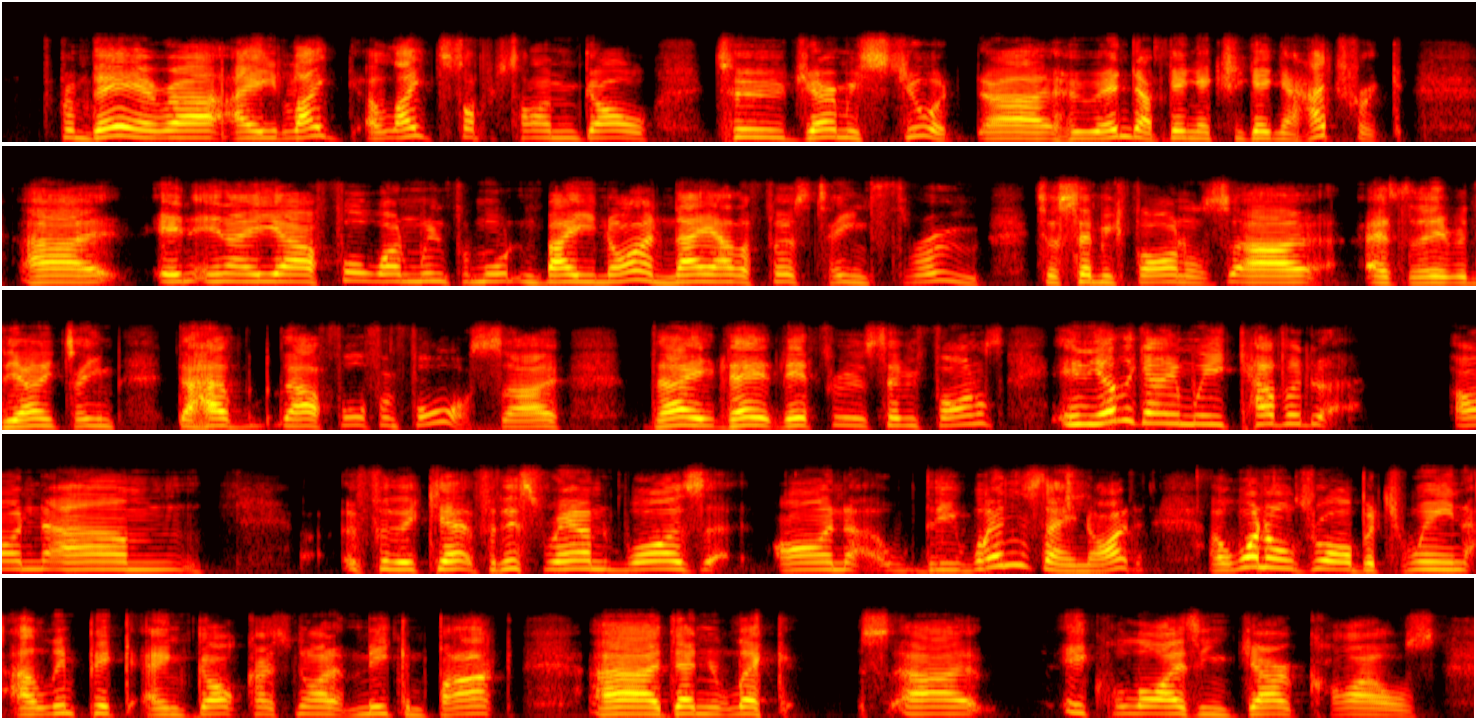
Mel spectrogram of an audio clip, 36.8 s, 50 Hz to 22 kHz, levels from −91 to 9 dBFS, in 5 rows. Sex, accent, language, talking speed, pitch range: male, Australian, English, 165 wpm, 180-210 Hz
